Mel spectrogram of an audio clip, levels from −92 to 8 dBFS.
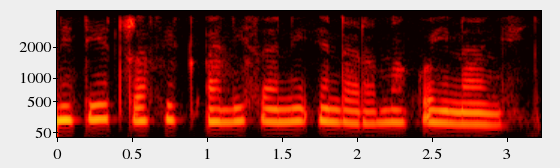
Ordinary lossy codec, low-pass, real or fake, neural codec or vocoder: none; 3.6 kHz; real; none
